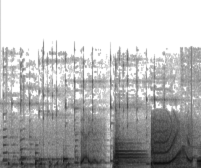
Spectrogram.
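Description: Comic cartoon sound effects laid over music: a quick run of short twangy notes, then boing-like tones that swoop up and down in pitch. The last swoop, near the end, is the longest and loudest.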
